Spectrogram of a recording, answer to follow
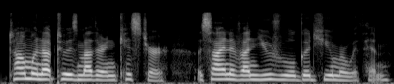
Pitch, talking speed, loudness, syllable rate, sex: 215 Hz, 260 wpm, -17 LUFS, 6.2 syllables/s, female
